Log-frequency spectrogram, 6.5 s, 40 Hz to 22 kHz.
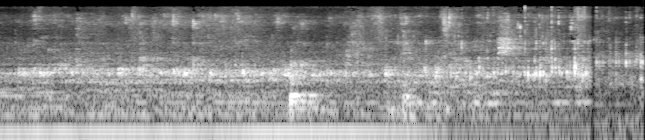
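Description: Single-serve K-cup coffee brewer brewing a 10-ounce cup: a steady low hum from the machine, with coffee streaming into the mug.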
